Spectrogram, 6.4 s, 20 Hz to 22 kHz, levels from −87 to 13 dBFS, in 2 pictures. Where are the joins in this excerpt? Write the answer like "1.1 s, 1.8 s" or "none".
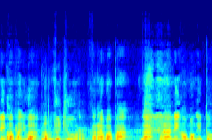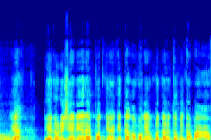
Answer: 3.7 s

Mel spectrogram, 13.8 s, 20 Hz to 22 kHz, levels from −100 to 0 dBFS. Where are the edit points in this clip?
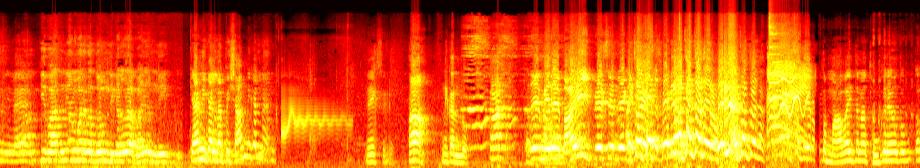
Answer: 4.1 s, 12.3 s

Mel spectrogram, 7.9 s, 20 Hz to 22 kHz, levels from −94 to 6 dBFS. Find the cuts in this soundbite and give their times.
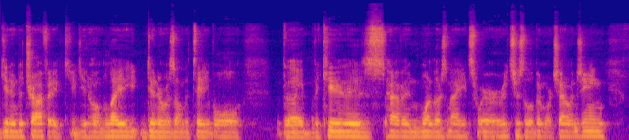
4.0 s

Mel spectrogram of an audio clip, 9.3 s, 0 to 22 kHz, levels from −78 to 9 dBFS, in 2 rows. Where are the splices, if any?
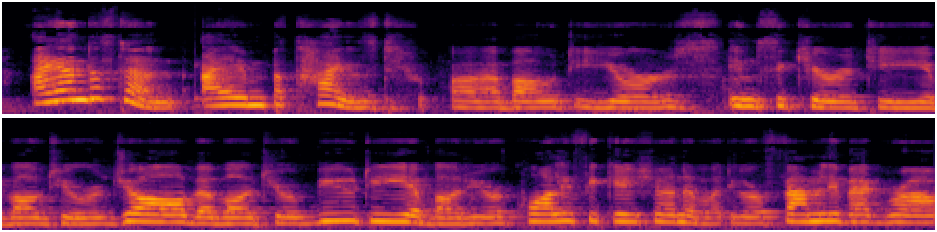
1.0 s, 3.6 s

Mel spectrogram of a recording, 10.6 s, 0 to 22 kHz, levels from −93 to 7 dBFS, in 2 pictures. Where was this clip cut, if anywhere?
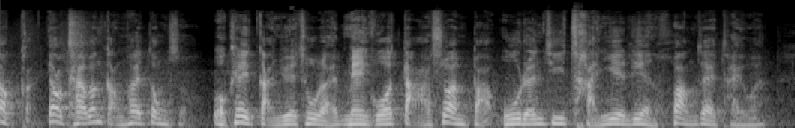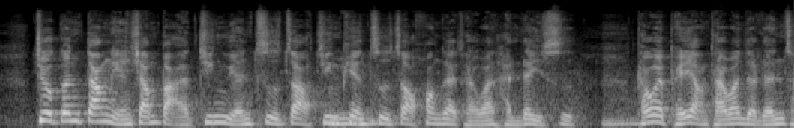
1.3 s

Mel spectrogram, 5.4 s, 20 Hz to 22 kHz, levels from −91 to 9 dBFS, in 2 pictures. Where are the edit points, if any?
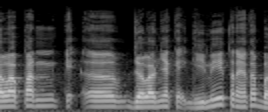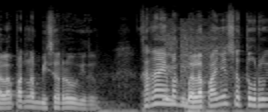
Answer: none

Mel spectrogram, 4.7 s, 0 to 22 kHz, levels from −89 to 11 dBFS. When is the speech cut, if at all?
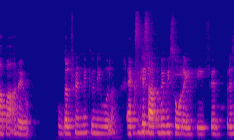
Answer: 2.4 s

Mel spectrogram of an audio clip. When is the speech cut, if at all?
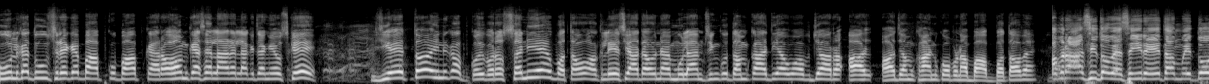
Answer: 10.5 s

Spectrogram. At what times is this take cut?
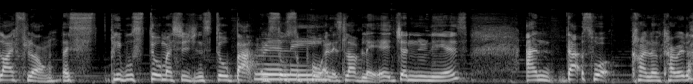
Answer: none

